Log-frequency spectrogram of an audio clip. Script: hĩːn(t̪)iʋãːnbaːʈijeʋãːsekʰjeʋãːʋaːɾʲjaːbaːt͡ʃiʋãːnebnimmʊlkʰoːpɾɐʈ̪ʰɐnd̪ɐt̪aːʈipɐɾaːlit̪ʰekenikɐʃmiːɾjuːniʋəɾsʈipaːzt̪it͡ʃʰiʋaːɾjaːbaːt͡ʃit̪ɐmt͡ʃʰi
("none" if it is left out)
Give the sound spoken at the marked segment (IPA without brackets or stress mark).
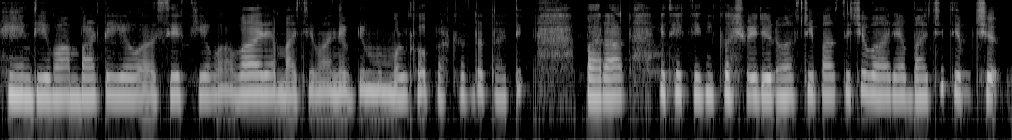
d̪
